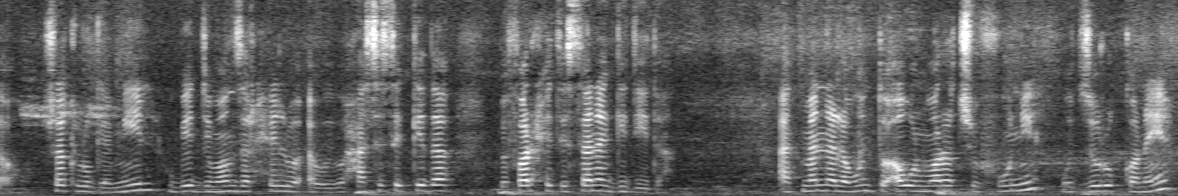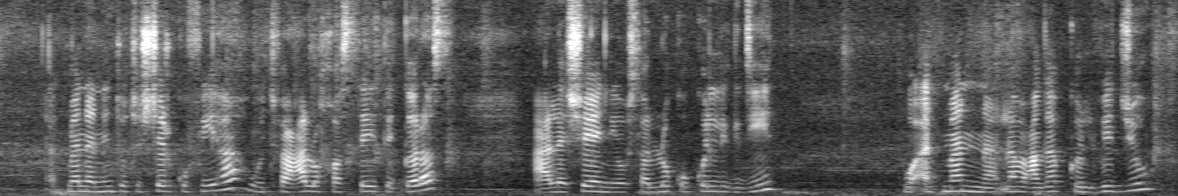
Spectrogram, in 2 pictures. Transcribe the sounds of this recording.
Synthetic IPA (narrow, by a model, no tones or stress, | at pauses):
ʔ | ʃækloɡæmiːlwebjeʔd̪imɑnzˤɑɾˤħelwʔæwiweħasːesekːed̪æ | befɑɾˤħesːænælɡed̪iːd̪æ | ʔæt̪mænːælæwʔent̪oʔæwːælmɑrˤːɑt̪ʃufuːniwet̪zuːɾoqːɑnæː | ʔæ̰t̪mænːæʔenːʔent̪ut̪eʃt̪eɾkufiːɦæwet̪faːʕːaloxɑːsˤːejːɑelɡɑɾˤɑsˤ | ʕa̰læʃæːnjewsˤɑlːokokolːɡed̪iːd̪̚ | wḛʔæ̰t̪mænːælæwʕaɡæb̚kelvid̪jo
